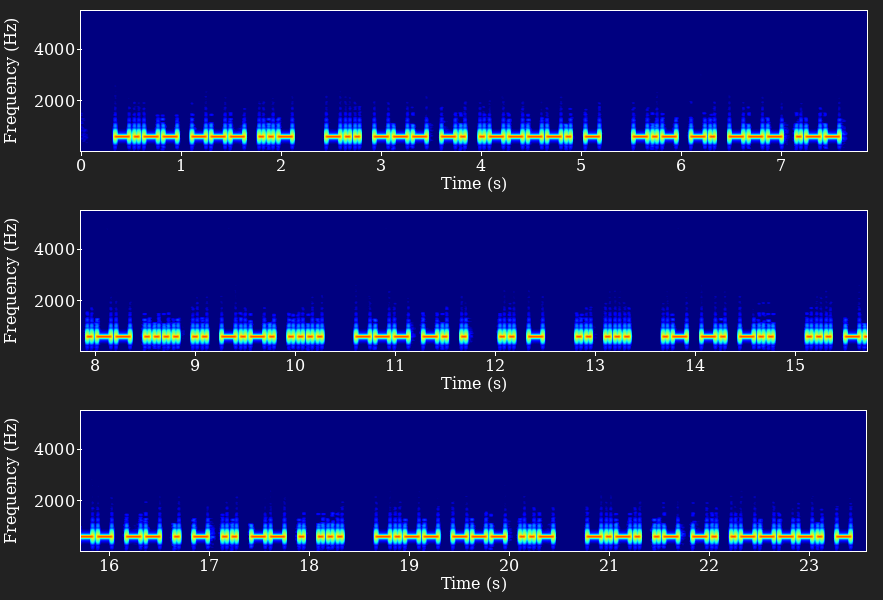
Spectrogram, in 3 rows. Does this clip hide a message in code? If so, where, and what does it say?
Yes: Morse code from 0.3 to 23.4 s, heard as a keyed tone, about 25 wpm, 600 Hz. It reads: YOU DON'T KNOW WHICH ONE IT IS AND SOMETIMES YOU CAN'T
